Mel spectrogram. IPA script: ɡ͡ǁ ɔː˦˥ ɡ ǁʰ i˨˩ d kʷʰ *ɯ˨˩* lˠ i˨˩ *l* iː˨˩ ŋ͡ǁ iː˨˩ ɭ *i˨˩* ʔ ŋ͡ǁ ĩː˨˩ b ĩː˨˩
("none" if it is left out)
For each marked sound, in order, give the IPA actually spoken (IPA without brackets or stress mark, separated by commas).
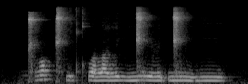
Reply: ɯ˨˩, l, i˨˩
